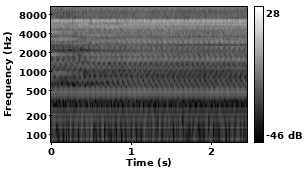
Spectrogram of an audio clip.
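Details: Electric vacuum pump added to an Audi A3, teed into the boost gauge line, running at about 28 inHg before the bleed valve is opened: steady even high-pitched whine, no knocks or rattles; normal running.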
